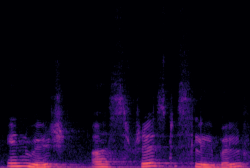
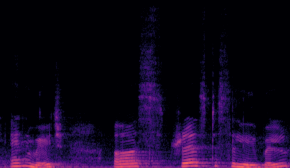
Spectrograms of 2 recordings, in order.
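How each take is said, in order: Both takes have the same delivery.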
